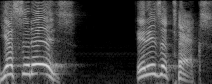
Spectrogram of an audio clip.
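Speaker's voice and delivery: high, loud, emphatic shouted delivery.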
